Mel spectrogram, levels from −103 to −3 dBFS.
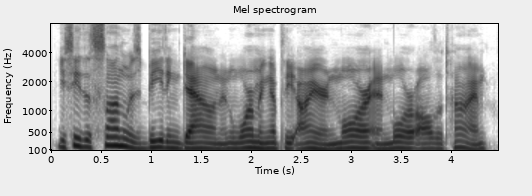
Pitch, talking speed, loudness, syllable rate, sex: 135 Hz, 240 wpm, -18 LUFS, 4.9 syllables/s, male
